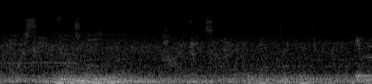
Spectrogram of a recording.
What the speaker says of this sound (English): You might hear thunder in the background.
